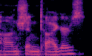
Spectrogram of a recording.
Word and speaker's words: Hanshin Tigers: Yeah, spent 2009 with what, Hanshin? How do you say it, Tyler? Yeah, the Hanshin Tigers.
